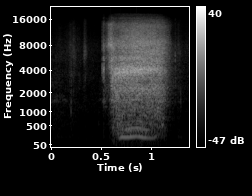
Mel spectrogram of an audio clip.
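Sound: blowing nose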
